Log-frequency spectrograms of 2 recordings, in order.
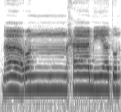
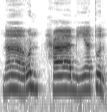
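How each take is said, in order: First: نارن حامیتن with the noon hidden in the nose, drawn out slowly; نون ناک میں چھپا کے نارن حامیتن; hidden nasal reading. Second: نارن حامیتن with the noon of نارن sounded fully and clearly; نون ظاہر کر کے نارن حامیتن; clear izhar reading. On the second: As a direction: pronounce نارن حامیتن so the n is plainly heard. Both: Shown as a demonstration. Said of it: "اگر چھپا کے پڑھنا ہوتا تو کیسے پڑھتے؟".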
